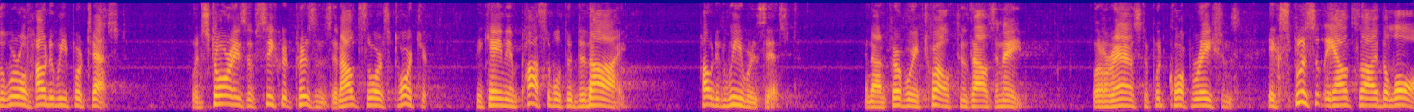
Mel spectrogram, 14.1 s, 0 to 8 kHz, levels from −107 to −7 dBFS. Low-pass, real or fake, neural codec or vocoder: 7.2 kHz; fake; vocoder, 22.05 kHz, 80 mel bands, HiFi-GAN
